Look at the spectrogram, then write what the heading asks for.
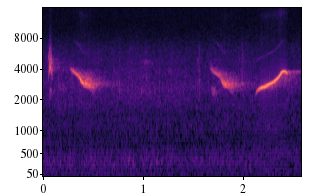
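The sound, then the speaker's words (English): A kiwikiu (Maui parrotbill), a bird native to Maui, calls with a few clear, high whistled notes: a quick chip, then downward-sweeping and rising slurred whistles with short pauses between, against a quiet background. “Like many of Maui's native birds, kiwi-kiu have been devastated by avian malaria and other fatal diseases spread by invasive mosquitoes.”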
